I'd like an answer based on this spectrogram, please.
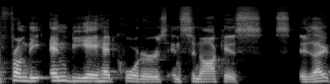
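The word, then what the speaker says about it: Secaucus: been leaked um from the NBA headquarters in sakis is that you pronounce it s sakas sakas thank you uh in sakas New York it found out that it could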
